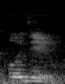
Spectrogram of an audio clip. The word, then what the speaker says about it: ogive: Remember, pronunciation is ogive because the real word is OJEEV. Ogive. Okay, in your textbook also it is given that the pronunciation is ogive. Don't say ogive or ogive. This is the wrong pronunciation.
